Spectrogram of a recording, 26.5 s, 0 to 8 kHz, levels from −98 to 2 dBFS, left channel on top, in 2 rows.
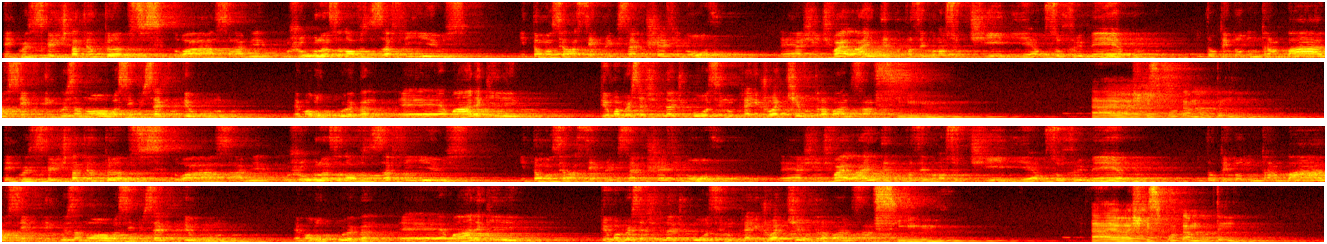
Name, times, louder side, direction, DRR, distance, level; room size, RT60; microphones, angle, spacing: voice 1, 0.0-4.6 5.2-7.3 7.8-11.4 11.9-15.7 16.1-18.5 19.2-22.1, left 2 dB, 50° left, 0 dB, 2.4 m, -28 dB
voice 2, 22.0-22.6 23.8-25.6, right 4 dB, 75° right, 1 dB, 3.7 m, -31 dB
27.5 x 16.0 x 7.9 m, 2.3 s
head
